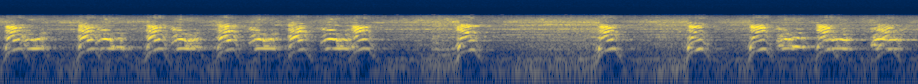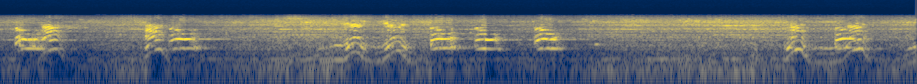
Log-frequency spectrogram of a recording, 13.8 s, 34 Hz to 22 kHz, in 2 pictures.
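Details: Several neighbourhood dogs bark at a rabbit next door, recorded 7 April 2014; rapid, overlapping yappy barks come in clustered bursts of three or four, with brief pauses and some higher yips between volleys.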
